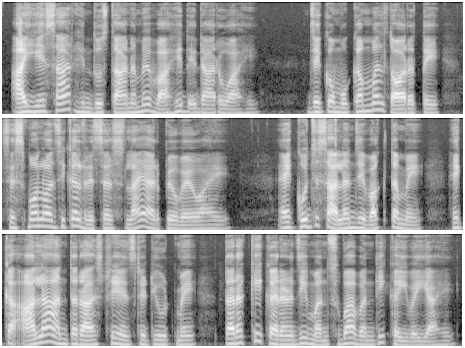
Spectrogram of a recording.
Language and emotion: Sindhi, neutral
